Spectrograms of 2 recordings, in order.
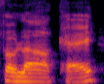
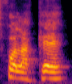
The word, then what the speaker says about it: Folake: Now, her name is Folake, and I better pronounce it properly because I am Nigerian. I won't do the English. Folake. Her name is Folake.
